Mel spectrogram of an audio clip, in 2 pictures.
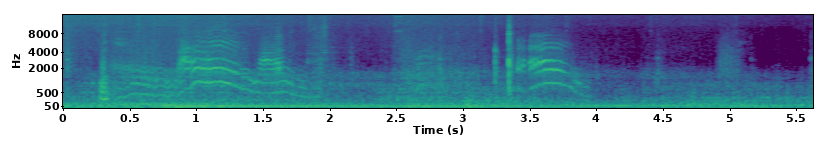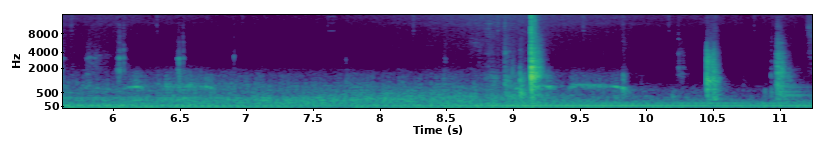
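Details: Greedy kitten, one of a household's pets, being over-protective of its food; drawn-out wavering meow-like wails with rising and falling harmonics in the first four seconds, then quieter clicks and chewing sounds over a steady low hum.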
